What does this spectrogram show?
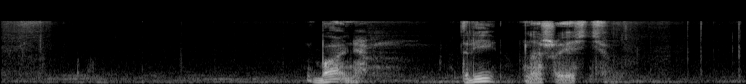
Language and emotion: Russian, sad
